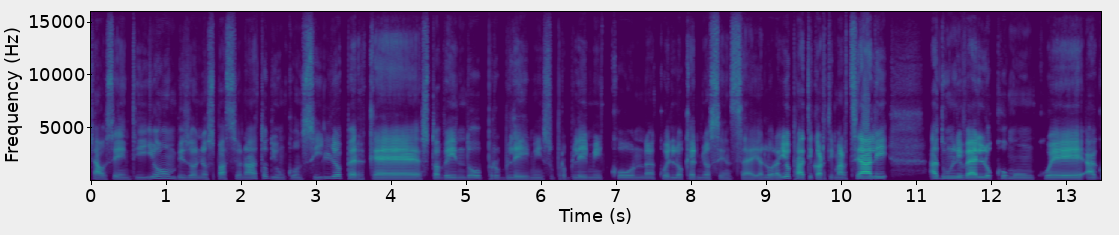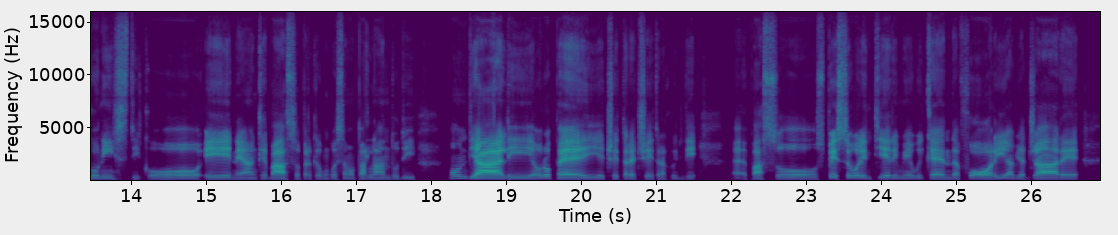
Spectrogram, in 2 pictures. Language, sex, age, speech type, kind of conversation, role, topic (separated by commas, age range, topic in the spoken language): Italian, female, 35-39, conversation, advice, user, Come posso gestire le critiche personali da parte di una persona importante per me?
